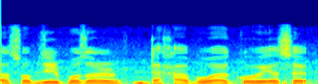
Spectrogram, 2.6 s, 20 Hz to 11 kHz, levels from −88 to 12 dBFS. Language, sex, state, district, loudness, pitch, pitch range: Assamese, male, Assam, Kamrup Metropolitan, -14 LUFS, 115 Hz, 115-125 Hz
